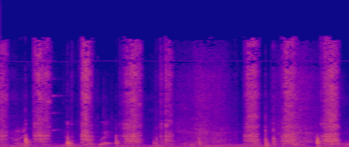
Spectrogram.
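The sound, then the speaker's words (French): A hand scraper rasps across wood in a steady series of about eight short, bright strokes, each a hissing scrape with a brief pause between, moderately loud and fairly regular in rhythm. “le bon côté, là, c'est celui-là qui va racler”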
